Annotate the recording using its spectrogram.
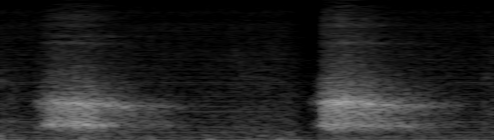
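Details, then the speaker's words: Vocal imitation of a decrescendo diastolic murmur: two breathy hissing whooshes, each starting loud and trailing off. "starts off loud and then it trails off"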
